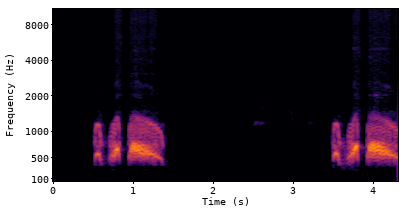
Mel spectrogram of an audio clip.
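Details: Two thúc gù phrases from a spotted dove beside a decoy bird, three seconds apart, each a pair of short deep coos running into one longer held coo, with silence around them.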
